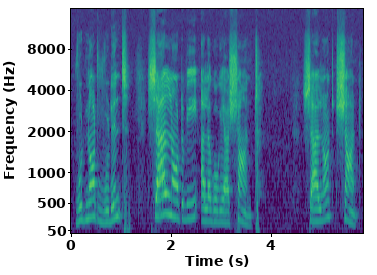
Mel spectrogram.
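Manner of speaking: ordinary delivery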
